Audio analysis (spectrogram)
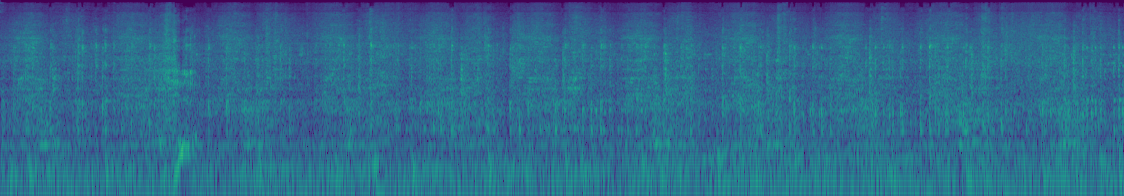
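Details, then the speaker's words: Walker Turner drill press, powered up to check it hums: steady even mechanical whir with light gear chatter, no knocks or grinding; runs smoothly and healthy. "This is the Walker Turner drill press. See if it hums."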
